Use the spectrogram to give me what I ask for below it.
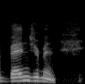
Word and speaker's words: Benjamin: It's just like Walter Benjamin and people, even Laurie Anderson. It's Walter Benjamin.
